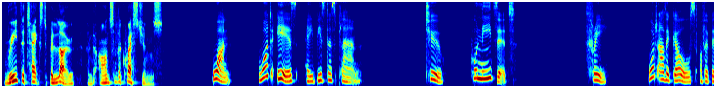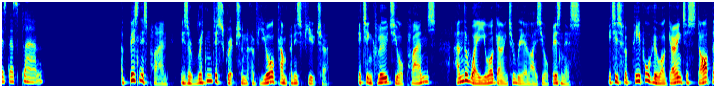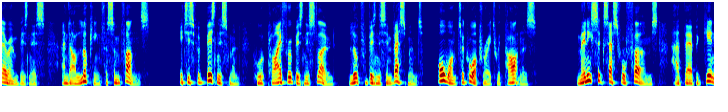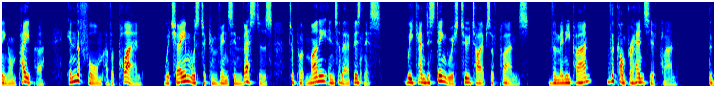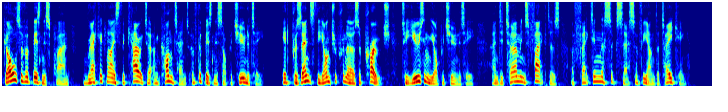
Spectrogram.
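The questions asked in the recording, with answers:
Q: What is a business plan?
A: A written description of your company's future

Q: Who needs it?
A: People starting their own business looking for funds, and businessmen applying for loans, investment or partners

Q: What are the goals of a business plan?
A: To recognize the character and content of the business opportunity, present the entrepreneur's approach, and determine success factors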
